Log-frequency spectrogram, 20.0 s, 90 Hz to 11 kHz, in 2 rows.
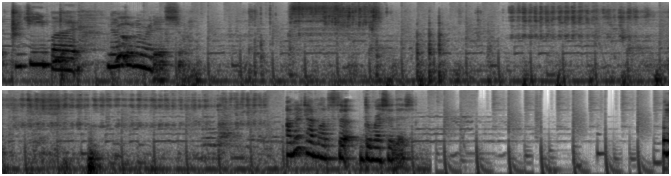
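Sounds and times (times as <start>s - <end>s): faint background music: 0.0s - 17.5s, 19.8s - 20.0s
tap running into sink: 3.7s - 7.2s.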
